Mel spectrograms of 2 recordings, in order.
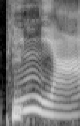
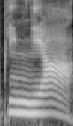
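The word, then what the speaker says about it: piña: Pina colada is Americanized, but pina. It's got the squiggly thing over the N. You have to say pina. – It is not pina colada.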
